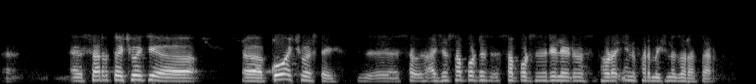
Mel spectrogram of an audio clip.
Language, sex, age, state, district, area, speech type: Kashmiri, male, 30-45, Jammu and Kashmir, Kupwara, urban, conversation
